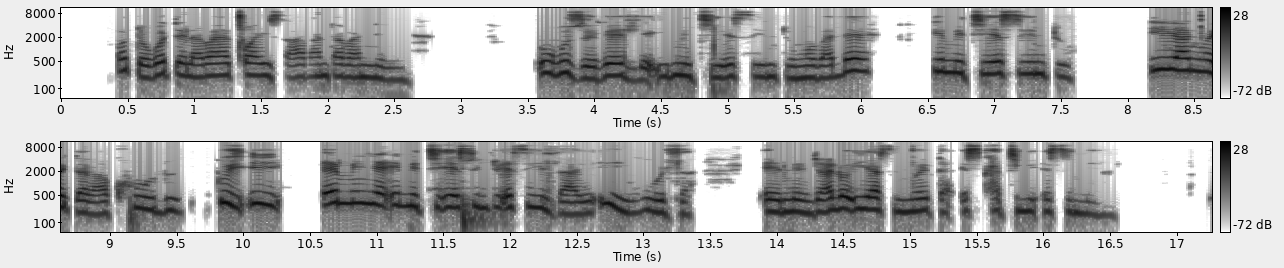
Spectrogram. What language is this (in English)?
North Ndebele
